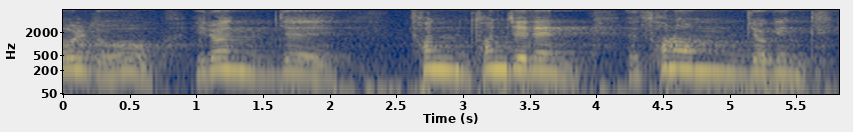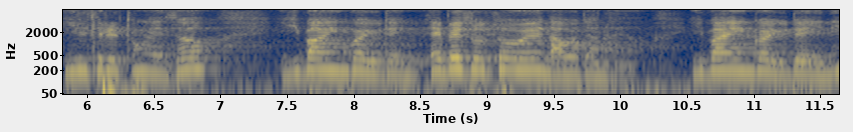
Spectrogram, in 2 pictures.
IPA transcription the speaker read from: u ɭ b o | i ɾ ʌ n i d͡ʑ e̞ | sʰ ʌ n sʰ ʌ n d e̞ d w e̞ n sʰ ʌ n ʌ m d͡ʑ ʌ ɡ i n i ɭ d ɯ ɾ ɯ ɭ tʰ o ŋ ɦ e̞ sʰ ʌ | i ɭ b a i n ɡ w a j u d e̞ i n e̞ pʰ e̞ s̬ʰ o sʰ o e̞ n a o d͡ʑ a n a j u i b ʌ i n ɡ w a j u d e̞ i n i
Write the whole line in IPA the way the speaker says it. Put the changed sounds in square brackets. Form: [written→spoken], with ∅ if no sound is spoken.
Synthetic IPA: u ɭ [b→d] o | i ɾ ʌ n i d͡ʑ e̞ | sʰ ʌ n sʰ ʌ n [d→d͡ʑ] e̞ d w e̞ n sʰ ʌ n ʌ m d͡ʑ ʌ ɡ i n i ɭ d ɯ ɾ ɯ ɭ tʰ o ŋ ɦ e̞ sʰ ʌ | i [ɭ→∅] b a i n ɡ w a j u d e̞ i n e̞ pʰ e̞ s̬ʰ o sʰ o e̞ n a o d͡ʑ a n a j [u→o] i b [ʌ→a] i n ɡ w a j u d e̞ i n i

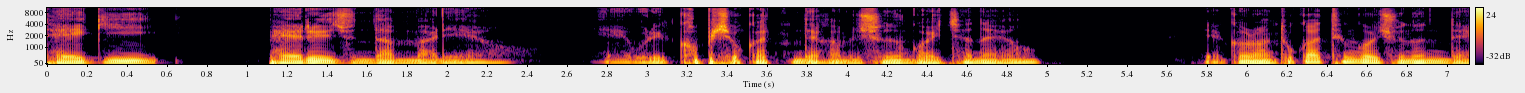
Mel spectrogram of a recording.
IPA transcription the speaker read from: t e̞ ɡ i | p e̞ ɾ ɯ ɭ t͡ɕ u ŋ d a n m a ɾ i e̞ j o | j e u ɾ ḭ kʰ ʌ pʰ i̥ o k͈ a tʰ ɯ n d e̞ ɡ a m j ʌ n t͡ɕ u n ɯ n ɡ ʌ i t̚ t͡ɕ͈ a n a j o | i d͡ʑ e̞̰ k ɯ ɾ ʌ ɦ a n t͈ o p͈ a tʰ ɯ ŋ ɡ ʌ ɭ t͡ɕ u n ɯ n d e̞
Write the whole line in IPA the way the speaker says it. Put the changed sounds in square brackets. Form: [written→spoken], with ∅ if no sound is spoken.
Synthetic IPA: t e̞ ɡ i | p e̞ ɾ ɯ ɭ t͡ɕ u [ŋ→n] d a n m a ɾ i e̞ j o | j e u ɾ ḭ kʰ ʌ pʰ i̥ o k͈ a tʰ ɯ n d e̞ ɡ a m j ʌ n t͡ɕ u n ɯ n ɡ ʌ i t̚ t͡ɕ͈ a n a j o | i d͡ʑ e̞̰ k ɯ ɾ ʌ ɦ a n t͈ o [p͈→k͈] a tʰ ɯ [ŋ→n] ɡ ʌ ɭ t͡ɕ u n ɯ n d e̞

